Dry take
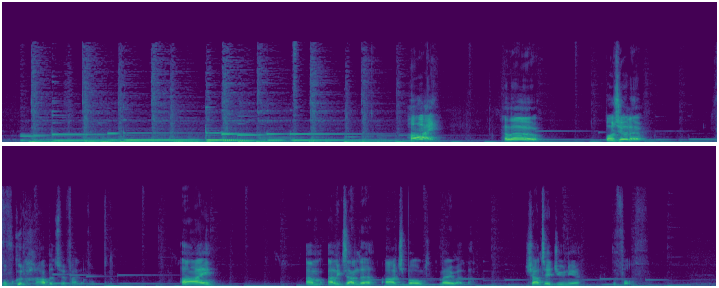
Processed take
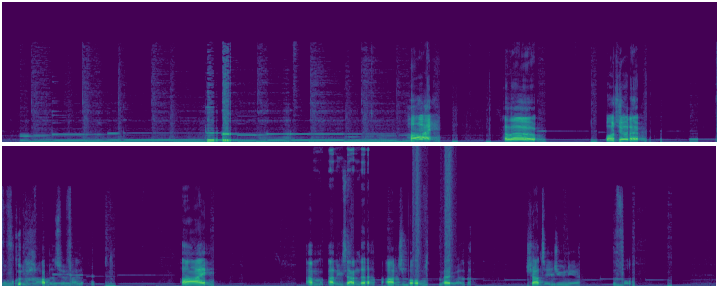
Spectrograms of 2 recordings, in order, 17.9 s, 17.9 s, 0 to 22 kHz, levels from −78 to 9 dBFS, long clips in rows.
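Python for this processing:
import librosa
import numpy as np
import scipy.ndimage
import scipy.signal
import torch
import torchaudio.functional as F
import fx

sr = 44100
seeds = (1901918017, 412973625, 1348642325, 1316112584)

y = fx.level_steps(x, sr, step_db=21)
y = fx.resample_bad(y, sr, factor=2, down='none', up='hold', at=(12.83, 13.53))
y = fx.mod_noise(y, sr, seeds[0], snr_db=19, at=(14.07, 14.62), fade=0.02)
y = F.gain(torch.from_numpy(y), 5.0).numpy()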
